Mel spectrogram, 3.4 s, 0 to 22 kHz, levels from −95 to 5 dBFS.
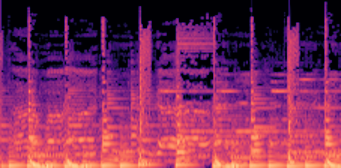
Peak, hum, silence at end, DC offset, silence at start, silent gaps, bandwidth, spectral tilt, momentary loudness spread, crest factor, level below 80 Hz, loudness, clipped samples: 0 dBFS; none; 0 s; under 0.1%; 0 s; none; 15 kHz; -6 dB/octave; 3 LU; 12 dB; -14 dBFS; -15 LUFS; under 0.1%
